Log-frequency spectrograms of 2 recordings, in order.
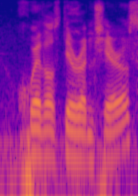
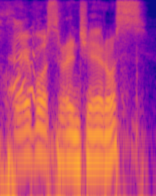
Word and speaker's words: huevos rancheros: Nate and I are a big fan of huevos de rancheros. Huevos rancheros. Perfect pronunciation, by the way.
